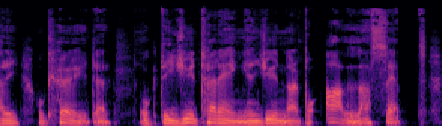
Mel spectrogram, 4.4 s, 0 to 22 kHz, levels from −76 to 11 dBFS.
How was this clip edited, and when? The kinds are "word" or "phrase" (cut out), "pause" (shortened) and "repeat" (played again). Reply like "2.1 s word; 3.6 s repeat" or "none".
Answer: none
